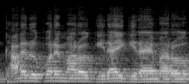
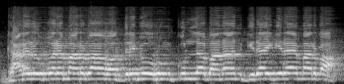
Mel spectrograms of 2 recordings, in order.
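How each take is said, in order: First: Said in the usual way. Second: High, loud sermon cry; raised preacher's voice, forceful and high; thundering preaching. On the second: Real, not acted. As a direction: thunder the command at the crowd.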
